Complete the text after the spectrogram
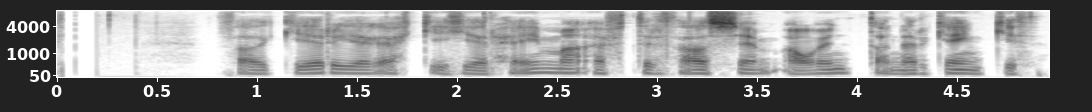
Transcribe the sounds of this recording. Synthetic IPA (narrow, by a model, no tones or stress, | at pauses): θaðcɛːɾɪjɛɣɛ̰hcɪçɛɾ̥hḛːjmaʔɛft̪ɪɾ̥θaðsɛmawʏnt̪a̰nɛɾcejɲcɪθ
